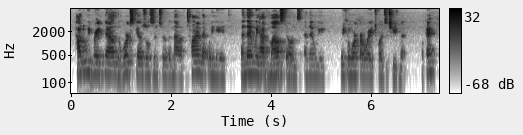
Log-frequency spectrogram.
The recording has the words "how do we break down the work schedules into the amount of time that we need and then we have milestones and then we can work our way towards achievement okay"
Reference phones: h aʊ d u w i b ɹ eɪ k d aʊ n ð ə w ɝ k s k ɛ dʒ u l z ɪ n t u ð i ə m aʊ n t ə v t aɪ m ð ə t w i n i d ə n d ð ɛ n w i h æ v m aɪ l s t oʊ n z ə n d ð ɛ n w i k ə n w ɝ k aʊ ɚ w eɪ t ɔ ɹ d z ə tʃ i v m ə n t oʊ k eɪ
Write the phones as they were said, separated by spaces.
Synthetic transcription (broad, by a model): h aʊ d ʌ w i b ɹ eɪ k d aʊ n ð ə w ɝ k s k ɛ dʒ l z ɪ n t u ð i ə m aʊ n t ə v t aɪ m ð ə t w i n i d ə n ð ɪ n w i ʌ v m aɪ l s t oʊ n z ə n ð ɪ n w i k ə n w ɝ k aʊ ɚ w eɪ t ɔ ɹ d z ə tʃ i v m ə n t oʊ k eɪ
